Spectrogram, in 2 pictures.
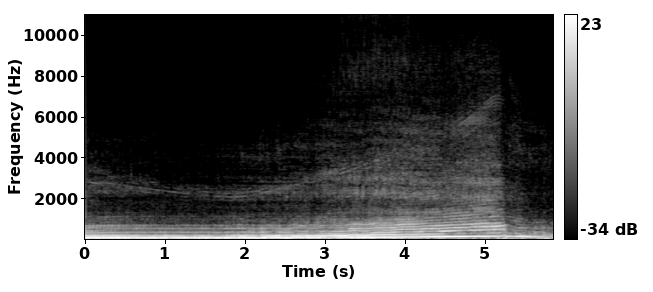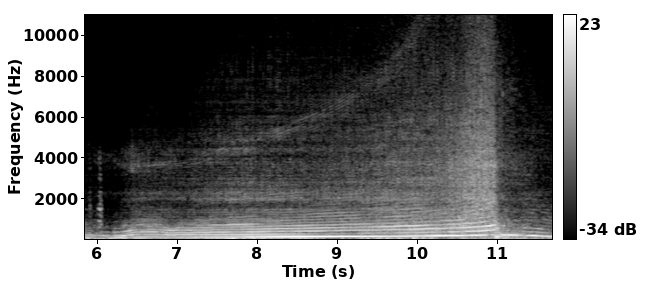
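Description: Mitsubishi Lancer Evolution's turbocharged four-cylinder, heard from inside the cabin, accelerating with its pitch rising. It shifts into second about five seconds in, climbs again, then drops as the throttle closes near the end with a brief rush of noise.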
